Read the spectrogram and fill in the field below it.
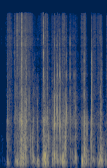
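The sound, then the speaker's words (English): Paper rustles and crinkles as a sheet of homework paper is pulled out and handled, a burst of crisp, irregular crackling lasting about two seconds with no talking. “The listeners can't see it, but I just pulled out a piece of paper to prove I'm doing homework.”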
